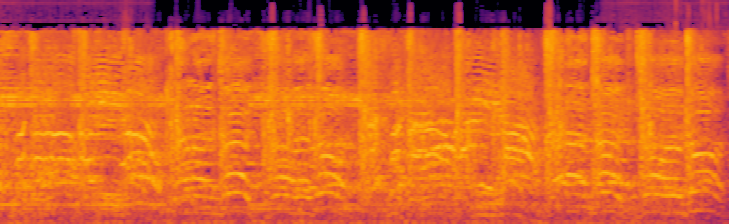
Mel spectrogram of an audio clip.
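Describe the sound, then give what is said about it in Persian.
Protesters chanting at a protest in Ahvaz: loud, dense massed voices shouting together in rhythmic, repeated bursts that carry on without a break. “این صدای اعتراض معترضان در اهواز است.”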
